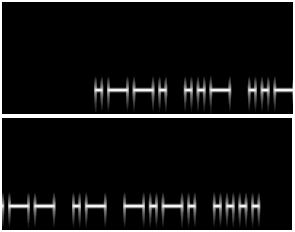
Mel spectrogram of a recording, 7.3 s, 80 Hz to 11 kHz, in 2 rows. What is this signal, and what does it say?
Morse code, heard as a keyed tone, about 16 wpm, 700 Hz. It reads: PU2ACH
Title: DXCC-100 Call Signs - 6 Characters - Repeated 3x - 15wpm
